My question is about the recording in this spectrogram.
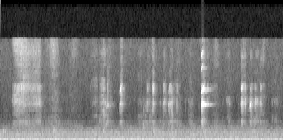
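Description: Marker pen stroking on a whiteboard, drawing a line and writing letters in short, scratchy strokes over a steady low room hum, with a brief click about four seconds in.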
